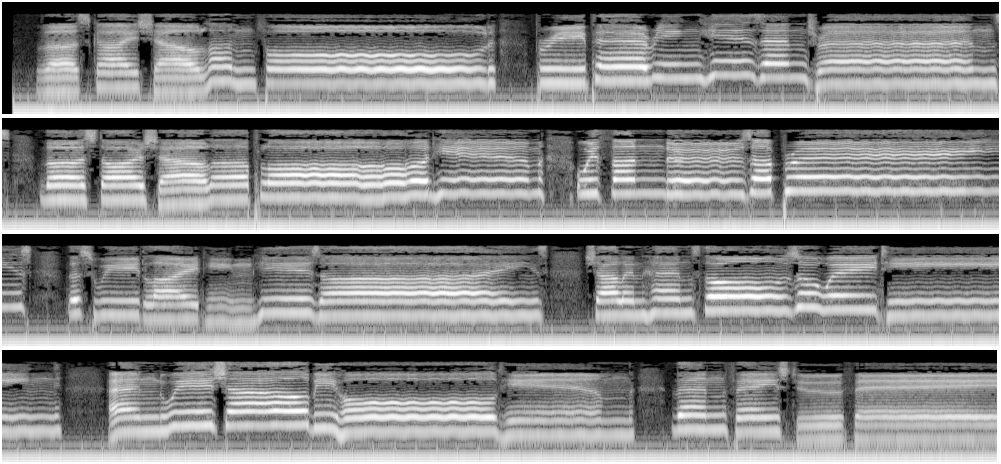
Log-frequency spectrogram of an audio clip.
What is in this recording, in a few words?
Soprano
